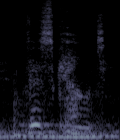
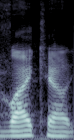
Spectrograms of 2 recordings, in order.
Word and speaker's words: Viscount: It was the Viscount. It's pronounced Viscount, you idiot.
